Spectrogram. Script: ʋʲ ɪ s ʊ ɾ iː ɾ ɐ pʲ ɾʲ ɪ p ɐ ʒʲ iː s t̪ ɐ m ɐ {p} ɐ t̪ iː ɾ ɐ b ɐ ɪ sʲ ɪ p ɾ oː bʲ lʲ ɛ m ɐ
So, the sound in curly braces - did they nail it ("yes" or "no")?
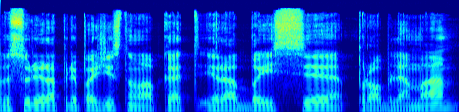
no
